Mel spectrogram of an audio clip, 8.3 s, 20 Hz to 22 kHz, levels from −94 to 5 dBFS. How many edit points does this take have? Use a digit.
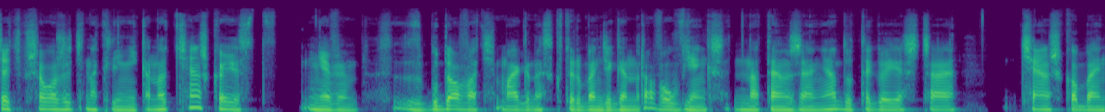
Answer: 0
